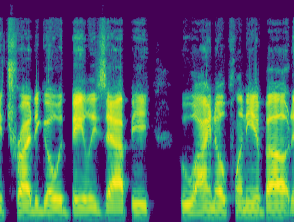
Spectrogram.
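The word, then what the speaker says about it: Zappe: playoffs just Z Bailey zappy zappy rhymes with crappy is that okay I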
